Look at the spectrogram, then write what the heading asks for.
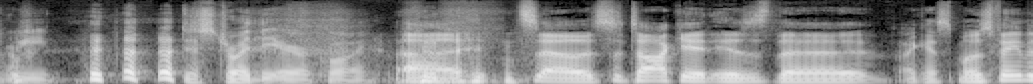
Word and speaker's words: Setauket: Setauket. Or Setauket. Okay, I'm glad you corrected. So, Setauket. Setauket.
